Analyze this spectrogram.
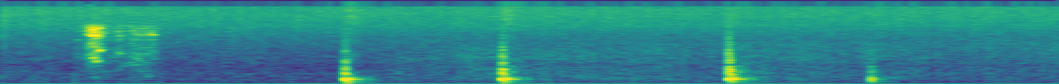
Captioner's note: faint tapping on door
